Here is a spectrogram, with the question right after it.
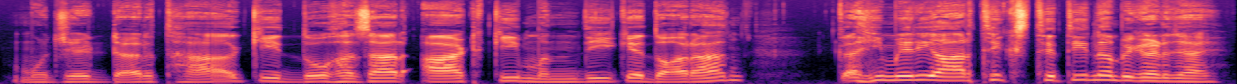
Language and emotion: Hindi, fearful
